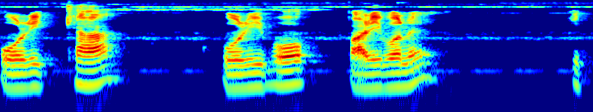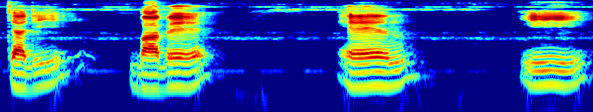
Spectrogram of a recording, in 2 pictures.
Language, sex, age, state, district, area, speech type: Assamese, male, 45-60, Assam, Majuli, rural, read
